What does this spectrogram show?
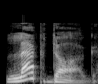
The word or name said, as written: lapdog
